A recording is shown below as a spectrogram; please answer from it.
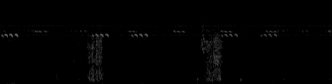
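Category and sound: insect, crickets chirping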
